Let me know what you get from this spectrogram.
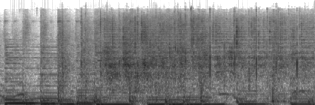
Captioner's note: applause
